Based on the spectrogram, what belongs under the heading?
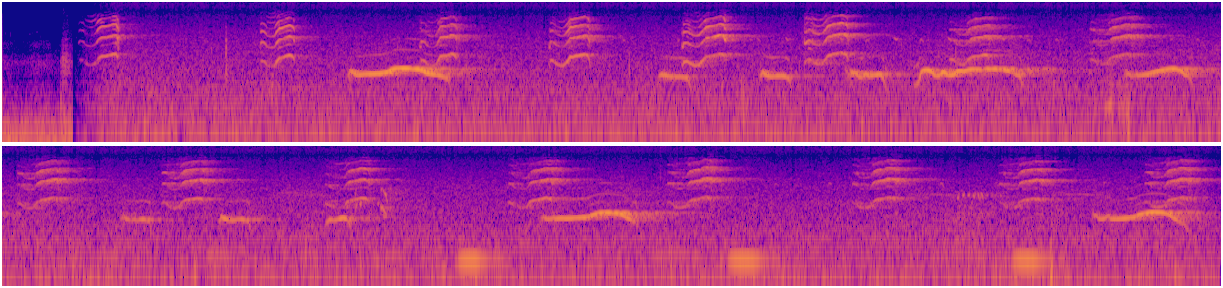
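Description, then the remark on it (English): A tawny owl calls over and over in a steady, rapid series of short, hooting notes, clear, with no talking and only faint background noise. “They make the twit-twoo sound, don't they?”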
